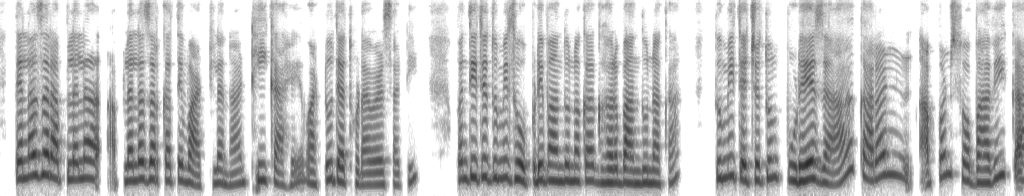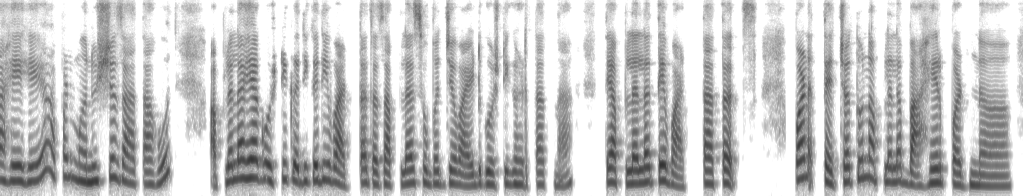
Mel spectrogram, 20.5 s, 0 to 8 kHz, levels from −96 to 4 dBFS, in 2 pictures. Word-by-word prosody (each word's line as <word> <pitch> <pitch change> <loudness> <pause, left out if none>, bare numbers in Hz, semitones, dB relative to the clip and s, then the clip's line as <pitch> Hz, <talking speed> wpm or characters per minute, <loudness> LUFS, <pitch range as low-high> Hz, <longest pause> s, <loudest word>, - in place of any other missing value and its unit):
त्याला 275 +4 +4
जर 330 0 +5
आपल्याला 265 0 +2
आपल्याला 240 +3 +1
जर 265 0 +3
का 240 - -1
ते 245 - +2
वाटलं 200 +1 -2
ना, 180 +1 -6
ठीक 245 -1 -1
आहे, 175 -1 -6
वाटू 195 +7 -2
द्या 235 -4 +3
थोड्या 180 -3 -4
वेळासाठी, 180 +4 -5 0.4
पण 265 0 -1
तिथे 295 0 +3
तुम्ही 280 0 0
झोपडी 240 -2 +3
बांधू 240 0 +3
नका, 235 +1 0
घर 210 0 +3
बांधू 205 0 +3
नका. 200 +3 -2 0.4
तुम्ही 290 +3 +1
त्याच्यातून 250 +3 +1
पुढे 245 +2 +8
जा, 210 -5 -1 0.3
कारण 300 +4 +1 0.4
आपण 310 +2 -4
स्वाभाविक 245 +6 0
आहे 235 -1 +2
हे 240 +4 +1
आपण 300 -3 -5
मनुष्य 235 +5 +2
जात 200 -6 -3
आहोत. 210 - -2 0.4
आपल्याला 240 +5 +1
ह्या 280 0 +6
गोष्टी 250 +1 -1
कधी-कधी 240 +1 0
वाटतातच. 195 +1 -2
आपल्यासोबत 195 +2 -2
जे 200 - 0
वाईट 165 0 -2
गोष्टी 190 +1 -2
घडतात 180 -1 -4
ना, - - -8 0.4
ते - - +3
आपल्याला 205 0 +3
ते 240 - +7
वाटतातच. 190 +5 -2 0.4
पण 280 +4 +4
त्याच्यातून 225 - 0
आपल्याला 225 -4 -2
बाहेर 205 +6 0
पडणं 165 -3 -3
225 Hz, 165 wpm, -27 LUFS, 195-260 Hz, 0.4 s, पुढे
